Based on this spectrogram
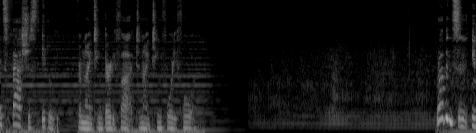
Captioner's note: plane engine sounds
